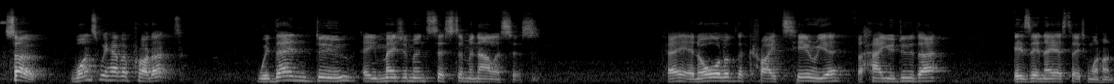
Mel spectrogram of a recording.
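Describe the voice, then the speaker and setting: Speech moves at a moderate pace with ordinary pitch variation and long, frequent pauses. Room echo is audible. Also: man. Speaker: supplier quality executive presenting at a forum. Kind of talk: conference presentation. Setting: stage with audience.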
